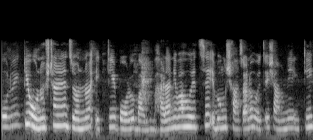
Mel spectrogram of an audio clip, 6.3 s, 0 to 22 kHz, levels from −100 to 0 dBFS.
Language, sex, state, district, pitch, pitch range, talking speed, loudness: Bengali, female, West Bengal, Dakshin Dinajpur, 265 Hz, 235-285 Hz, 155 wpm, -22 LUFS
